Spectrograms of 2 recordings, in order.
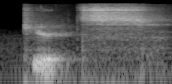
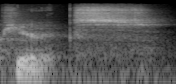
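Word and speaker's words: Pirc: Pirts. Not Pierce and not Pirks. I would say Pirts.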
